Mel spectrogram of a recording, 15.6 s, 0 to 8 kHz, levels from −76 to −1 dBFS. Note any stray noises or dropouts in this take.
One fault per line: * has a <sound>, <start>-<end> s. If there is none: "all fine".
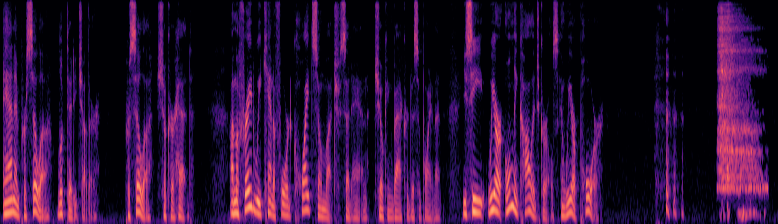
* has a laugh, 13.1-13.7 s
* has a sigh, 14.3-15.4 s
